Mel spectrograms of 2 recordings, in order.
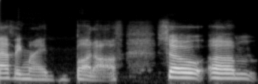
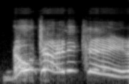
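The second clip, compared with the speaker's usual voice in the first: mock scream, much higher, slower. Pretending to be an old man with their kid, re-enacting own scream. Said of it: "I was like screaming in the bathroom".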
